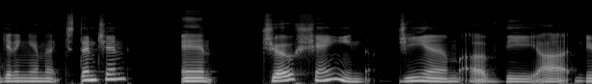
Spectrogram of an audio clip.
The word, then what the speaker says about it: Schoen: reportedly is not getting an extension and joe shane gm of the uh new york giants yes that is how you say his name is shane we checked uh but he has said everybody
